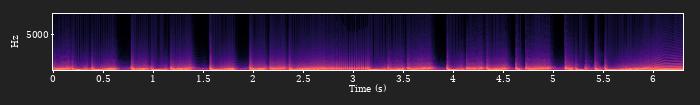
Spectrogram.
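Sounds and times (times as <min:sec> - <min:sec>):
synth bass: 0:00.0 - 0:06.2.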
